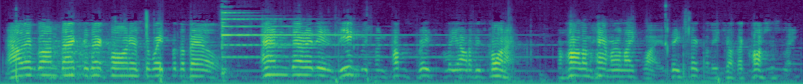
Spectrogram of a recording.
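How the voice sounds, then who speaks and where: High-pitched boxing announcer, played by a man. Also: quick pace, over music, natural voice. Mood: tense, hushed. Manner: projected, formal. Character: earnest boxing ring announcer and blow-by-blow commentator. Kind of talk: 1940s radio sports commentary. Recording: dull old radio recording.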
